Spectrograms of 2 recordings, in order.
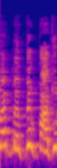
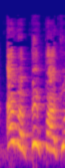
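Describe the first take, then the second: First: Said in the usual way. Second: High, loud complaint; higher and louder than the repeat; indignant outburst. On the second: Real, not acted. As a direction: blurt it out, outraged.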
